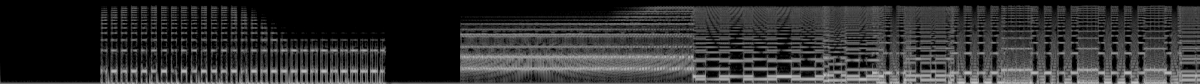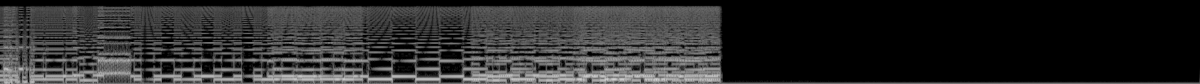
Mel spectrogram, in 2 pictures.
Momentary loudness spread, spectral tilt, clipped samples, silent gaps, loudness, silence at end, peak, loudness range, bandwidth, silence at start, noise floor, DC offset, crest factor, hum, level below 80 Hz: 7 LU; -4 dB/octave; under 0.1%; none; -21 LUFS; 4.8 s; -6 dBFS; 7 LU; 17 kHz; 1 s; -74 dBFS; 1%; 16 dB; none; -34 dBFS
